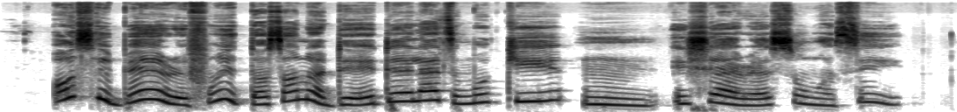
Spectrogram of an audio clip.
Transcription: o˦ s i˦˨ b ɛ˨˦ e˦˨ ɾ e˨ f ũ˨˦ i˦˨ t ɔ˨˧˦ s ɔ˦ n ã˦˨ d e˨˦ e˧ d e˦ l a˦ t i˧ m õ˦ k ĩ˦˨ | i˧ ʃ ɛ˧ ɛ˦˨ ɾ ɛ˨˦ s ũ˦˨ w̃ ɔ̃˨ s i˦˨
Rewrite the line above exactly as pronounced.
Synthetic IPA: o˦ s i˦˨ b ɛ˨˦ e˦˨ ɾ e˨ f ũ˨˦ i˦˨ t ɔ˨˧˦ s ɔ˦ n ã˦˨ d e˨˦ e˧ d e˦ l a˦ t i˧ m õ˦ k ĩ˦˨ | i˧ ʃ ɛ˧ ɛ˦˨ ɾ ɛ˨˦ s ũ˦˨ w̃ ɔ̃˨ s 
